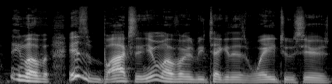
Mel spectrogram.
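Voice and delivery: normal talking voice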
